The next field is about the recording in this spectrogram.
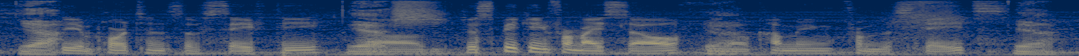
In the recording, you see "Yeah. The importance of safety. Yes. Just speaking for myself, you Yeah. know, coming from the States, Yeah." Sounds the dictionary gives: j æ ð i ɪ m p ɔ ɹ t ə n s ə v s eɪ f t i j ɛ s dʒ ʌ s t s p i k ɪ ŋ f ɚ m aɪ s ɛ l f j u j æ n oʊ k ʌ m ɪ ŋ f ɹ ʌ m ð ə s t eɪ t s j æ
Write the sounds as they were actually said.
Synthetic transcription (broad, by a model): j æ ð i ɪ m p ɔ ɹ t n s ə v s eɪ f t i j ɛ dʒ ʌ s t s p i k ɪ ŋ f ɚ m aɪ s ɛ l f j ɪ n oʊ k ʌ m ɪ ŋ f ɹ ʌ m ð ə s t eɪ t s j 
